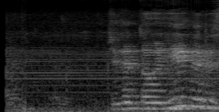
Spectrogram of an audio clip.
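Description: A steady electrical buzz for about a second, then a man's speech over a microphone starts again and covers it.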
